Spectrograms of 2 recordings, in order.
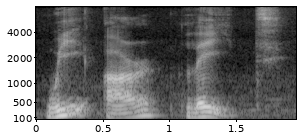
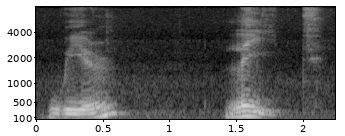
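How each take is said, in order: First: We and are are said as two full words. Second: We and are merge into one quick syllable.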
